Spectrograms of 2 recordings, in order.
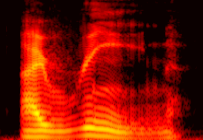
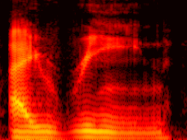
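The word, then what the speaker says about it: Eirene: His name was Vincent Irene. And I'm assuming that's how he pronounced it. I have to say I don't know that I've heard it. Spelled E I R E N E.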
